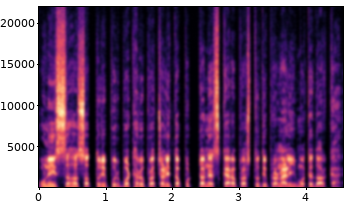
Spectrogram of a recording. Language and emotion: Odia, neutral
